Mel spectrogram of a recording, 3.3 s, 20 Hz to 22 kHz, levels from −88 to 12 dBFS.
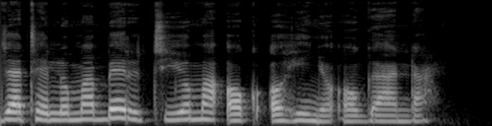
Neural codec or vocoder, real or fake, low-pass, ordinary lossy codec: vocoder, 44.1 kHz, 128 mel bands every 256 samples, BigVGAN v2; fake; none; none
